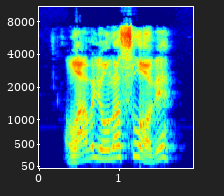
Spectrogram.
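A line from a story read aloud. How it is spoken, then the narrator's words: Shouted. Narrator (Russian): крикнула Миэн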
